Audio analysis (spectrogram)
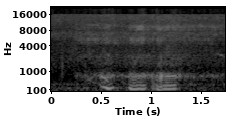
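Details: Cavalier King Charles Spaniel dozing on a lap makes three quick, low, rattling snore pulses in under a second, each a brief throaty buzz.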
